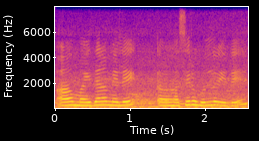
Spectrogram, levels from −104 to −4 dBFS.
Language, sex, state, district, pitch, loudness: Kannada, female, Karnataka, Dakshina Kannada, 255 Hz, -13 LUFS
